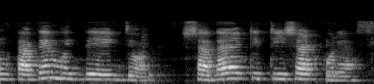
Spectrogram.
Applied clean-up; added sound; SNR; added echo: neural separator model SepFormer DNS4.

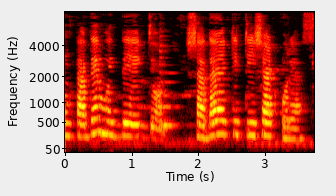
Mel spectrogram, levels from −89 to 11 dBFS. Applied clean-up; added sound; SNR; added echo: classical method WPE with log-MMSE.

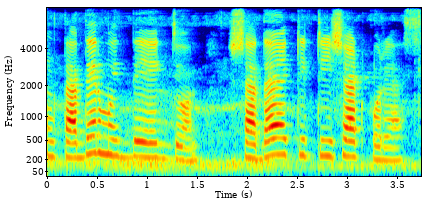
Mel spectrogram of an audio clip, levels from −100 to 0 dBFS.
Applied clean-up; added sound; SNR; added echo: none; none; none; none.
